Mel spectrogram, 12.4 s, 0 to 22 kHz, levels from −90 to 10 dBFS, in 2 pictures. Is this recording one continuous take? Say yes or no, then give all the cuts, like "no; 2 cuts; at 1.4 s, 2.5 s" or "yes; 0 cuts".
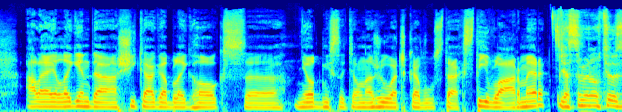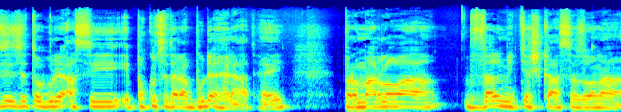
yes; 0 cuts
